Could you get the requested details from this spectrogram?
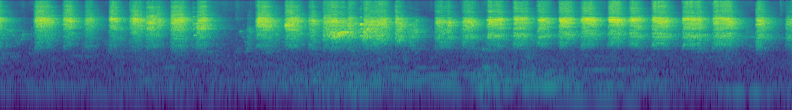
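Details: Mating budgerigar pair courting: loud, buzzy pulses repeated about four times a second in long runs, broken by one short pause.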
